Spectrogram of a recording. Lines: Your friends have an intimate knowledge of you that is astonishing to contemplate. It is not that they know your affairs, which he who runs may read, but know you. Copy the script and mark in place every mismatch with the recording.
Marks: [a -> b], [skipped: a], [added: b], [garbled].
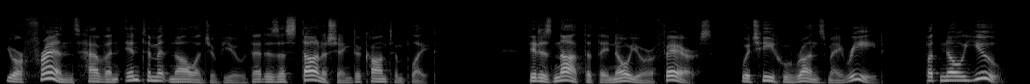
Your friends have an intimate knowledge of you that is astonishing to contemplate. It is not that they know your affairs, which he who runs may read, but know you.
